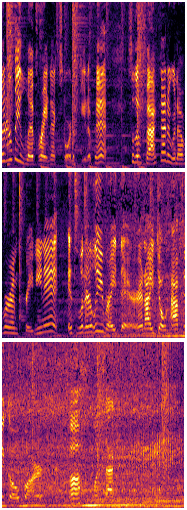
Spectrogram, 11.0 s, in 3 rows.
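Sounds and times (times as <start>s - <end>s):
speech: 0.2s - 9.8s
road traffic passing by: 3.6s - 10.9s.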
